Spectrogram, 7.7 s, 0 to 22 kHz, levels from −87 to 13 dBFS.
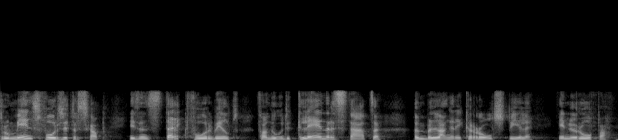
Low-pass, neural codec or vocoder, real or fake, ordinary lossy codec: none; codec, 16 kHz, 4 kbps, FunCodec, trained on Chinese and English, 50 frames a second; fake; none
